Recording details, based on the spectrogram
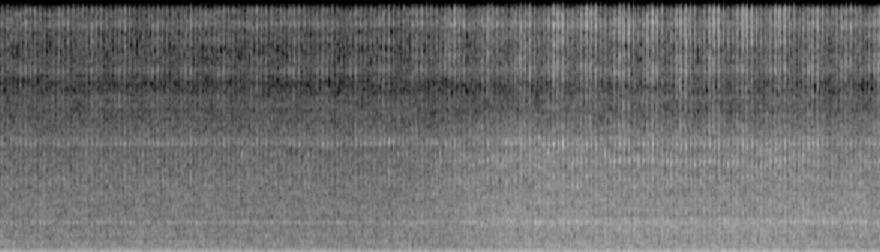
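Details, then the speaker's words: Kia Stinger with a low fuel pressure problem, idling after the pump control solenoid is refitted. Even ticking at about two per second over a steady idle shows the high-pressure pump is working again after being in full shut-off. "now we've actually got some ra rail pressure and obviously we can hear that pump doing something now so that was in full shut off mode before"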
